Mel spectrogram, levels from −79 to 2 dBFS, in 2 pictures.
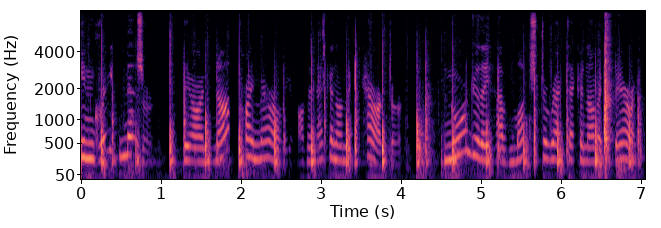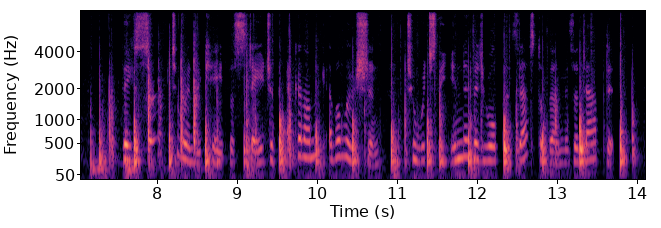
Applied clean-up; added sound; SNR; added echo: neural mask model RNNoise.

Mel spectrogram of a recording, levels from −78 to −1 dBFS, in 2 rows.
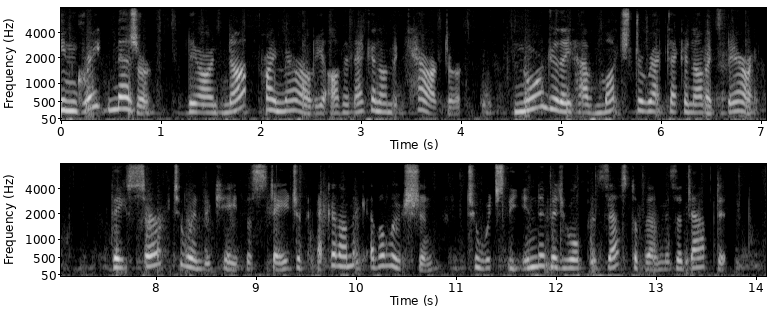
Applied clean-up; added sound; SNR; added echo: neural separator model SepFormer DNS4.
